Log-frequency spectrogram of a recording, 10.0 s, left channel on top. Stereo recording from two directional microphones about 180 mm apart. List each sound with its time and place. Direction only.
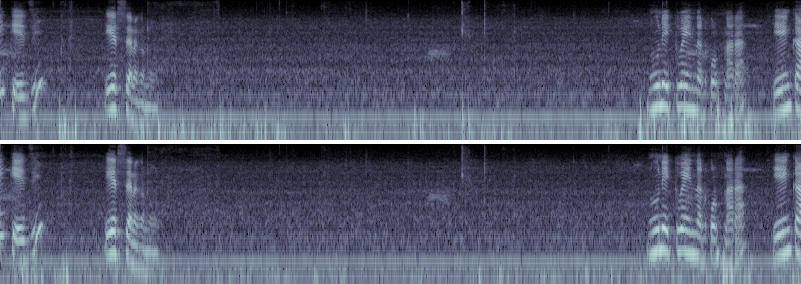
0.0 s a woman's voice: 35° right (ahead or behind)
8.1 s a woman's voice: 30° right (ahead or behind)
